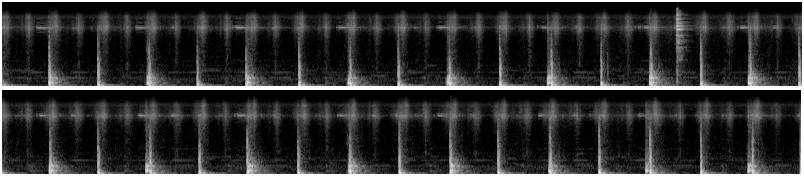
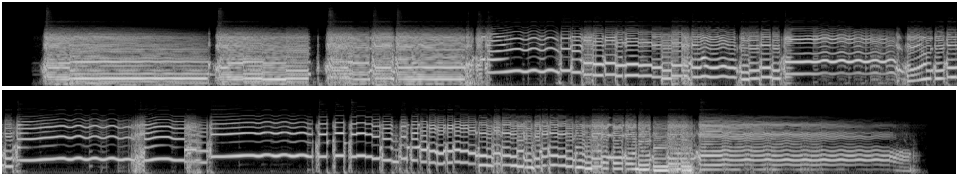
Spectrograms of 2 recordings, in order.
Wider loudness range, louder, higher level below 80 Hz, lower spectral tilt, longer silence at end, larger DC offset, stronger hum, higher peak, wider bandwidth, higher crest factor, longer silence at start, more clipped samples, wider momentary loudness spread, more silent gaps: about the same, 3 LU vs 1 LU; second, -21 LUFS vs -13 LUFS; first, -28 dBFS vs -40 dBFS; about the same, -5 dB/octave vs -5 dB/octave; second, 0 s vs 0.4 s; neither; second, none vs 50 Hz at -55 dBFS; about the same, 0 dBFS vs 0 dBFS; first, 16.5 kHz vs 9 kHz; first, 20 dB vs 14 dB; second, 0 s vs 0.4 s; neither; first, 11 LU vs 4 LU; neither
